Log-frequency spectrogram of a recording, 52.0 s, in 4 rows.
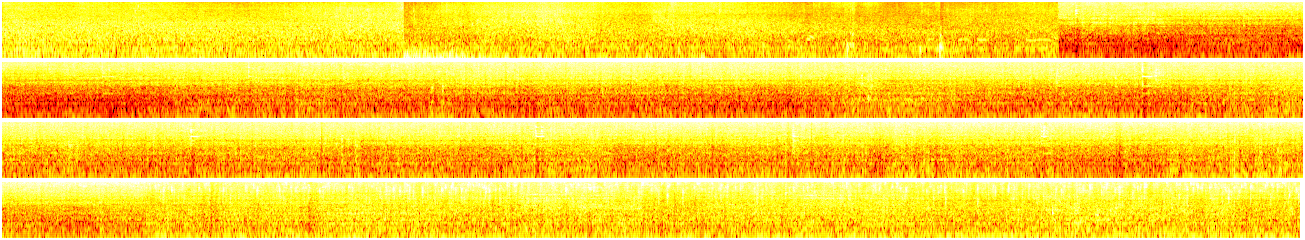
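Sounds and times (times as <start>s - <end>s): food sizzling in a hot pan: 10.6s - 52.0s.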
